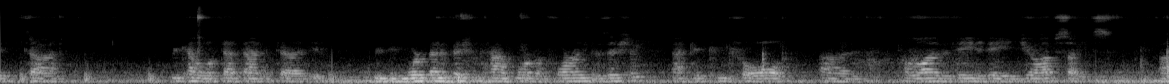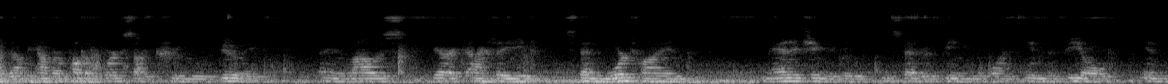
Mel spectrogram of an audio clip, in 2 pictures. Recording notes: Audio recording of the December 10, 2018 Regular Meeting of Peace River's Town Council.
